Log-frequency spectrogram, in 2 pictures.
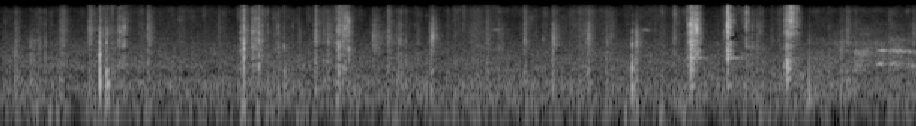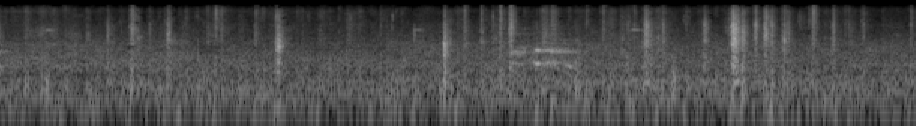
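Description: Irregular light clicks and knocks of a wooden spoon and containers against a metal tray as spices are taken up and added to raw ground meat, with a louder cluster of knocks around the middle. Two faint, short bird calls are heard, one just after the knocks and one near the end.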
